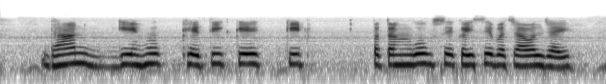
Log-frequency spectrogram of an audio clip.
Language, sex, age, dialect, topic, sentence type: Bhojpuri, female, 18-24, Western, agriculture, question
